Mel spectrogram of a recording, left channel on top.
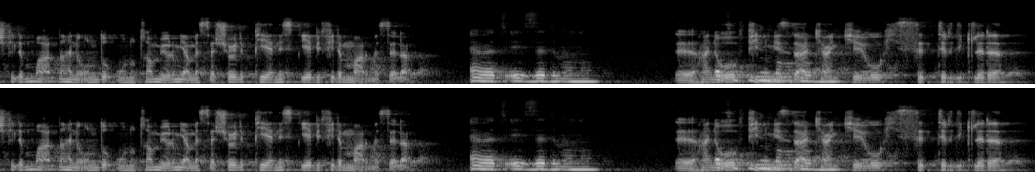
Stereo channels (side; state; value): both; identical; correlation 1.00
